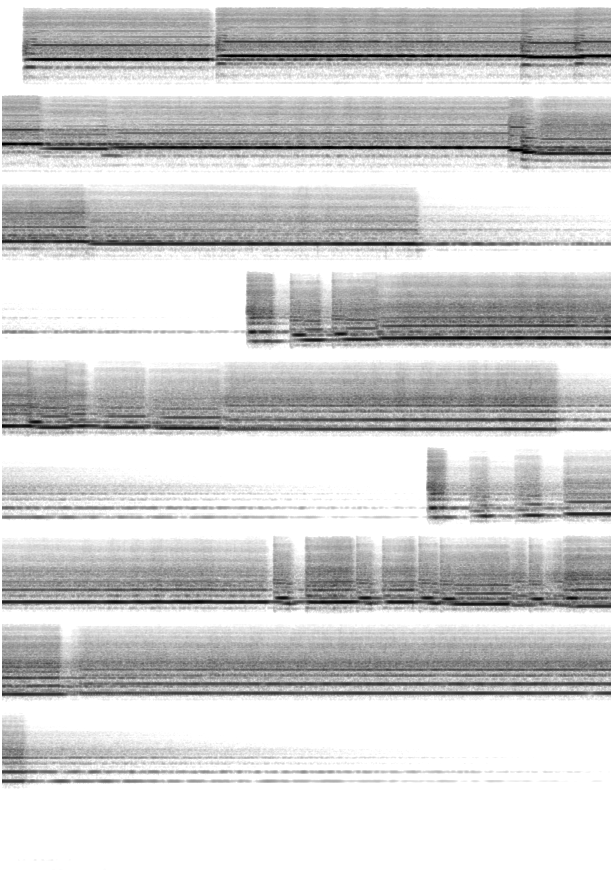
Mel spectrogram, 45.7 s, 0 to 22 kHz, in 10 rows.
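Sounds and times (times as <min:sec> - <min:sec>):
desert flute melody: 0:00.2 - 0:14.1, 0:15.6 - 0:24.7, 0:26.0 - 0:38.6.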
